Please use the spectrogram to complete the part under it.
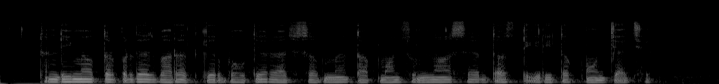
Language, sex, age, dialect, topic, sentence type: Maithili, male, 18-24, Bajjika, agriculture, statement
